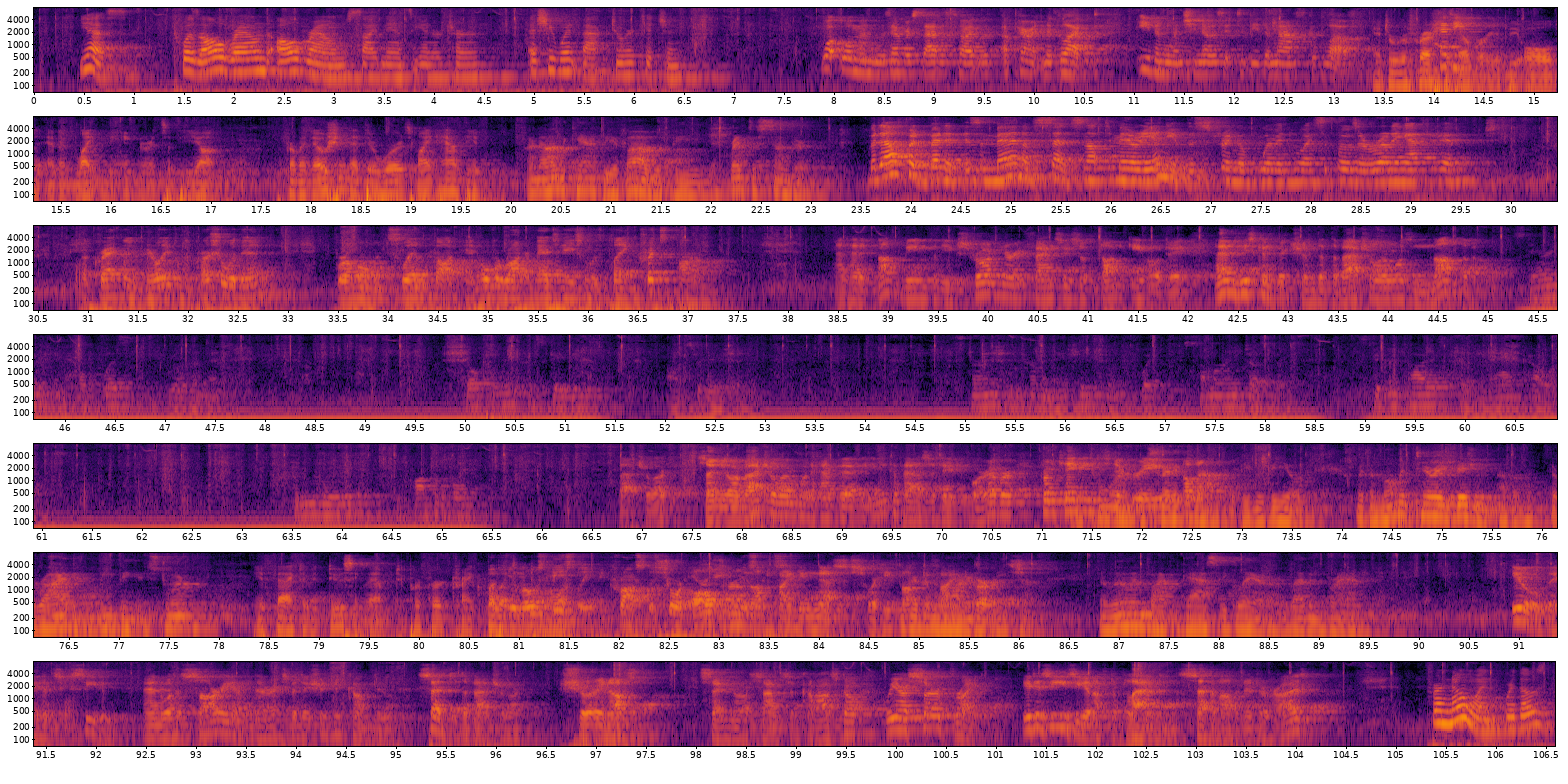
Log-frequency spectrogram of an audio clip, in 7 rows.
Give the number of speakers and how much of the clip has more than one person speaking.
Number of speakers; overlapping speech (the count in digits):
8, about 5%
